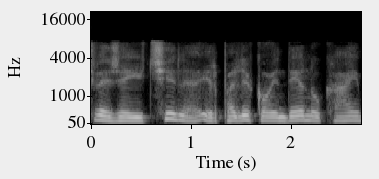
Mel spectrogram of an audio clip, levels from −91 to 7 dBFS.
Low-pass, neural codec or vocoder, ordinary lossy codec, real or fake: 7.2 kHz; codec, 16 kHz, 1 kbps, X-Codec, WavLM features, trained on Multilingual LibriSpeech; Opus, 64 kbps; fake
